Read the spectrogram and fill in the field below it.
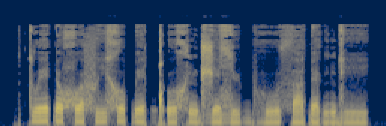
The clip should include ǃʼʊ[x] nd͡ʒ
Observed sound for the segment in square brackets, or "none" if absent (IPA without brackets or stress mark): x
